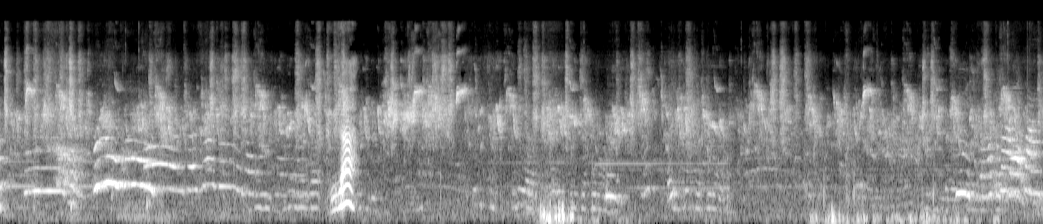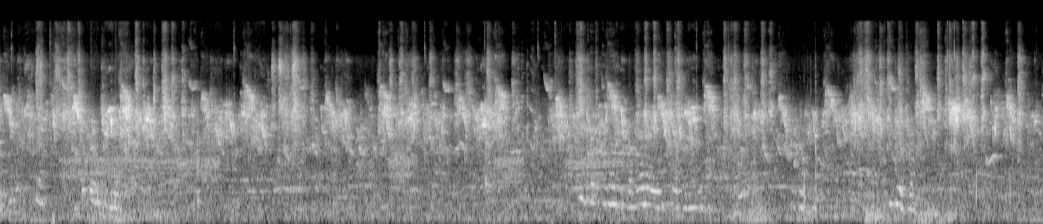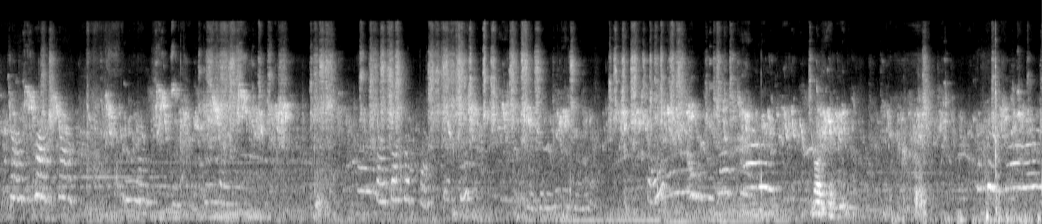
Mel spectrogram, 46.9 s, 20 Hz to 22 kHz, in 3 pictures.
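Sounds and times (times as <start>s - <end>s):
small birds chirping: 0.0s - 46.9s.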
